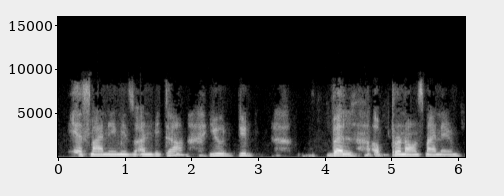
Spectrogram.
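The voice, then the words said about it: Indian English accent. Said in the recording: “from your accent, you are from India”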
